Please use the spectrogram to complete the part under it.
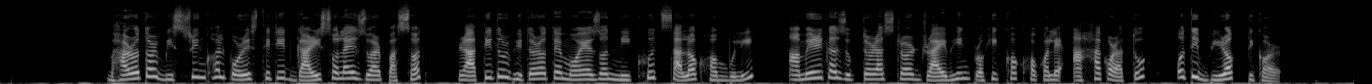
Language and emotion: Assamese, angry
